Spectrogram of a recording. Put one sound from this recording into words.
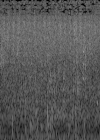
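Electricity crackles and buzzes between metal coils.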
